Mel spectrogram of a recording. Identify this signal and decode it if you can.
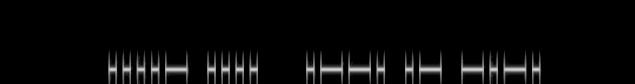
Morse code, heard as a keyed tone, about 17 wpm, 700 Hz. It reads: 4H PAC
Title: Winter Field Day Exchanges Encore 17wpm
